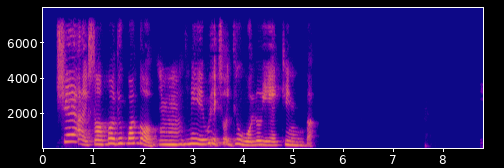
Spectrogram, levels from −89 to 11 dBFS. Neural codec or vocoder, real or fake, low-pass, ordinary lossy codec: codec, 24 kHz, 0.9 kbps, WavTokenizer, medium music audio release; fake; 7.2 kHz; none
